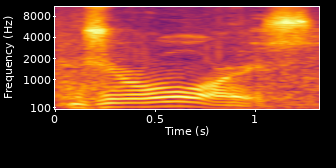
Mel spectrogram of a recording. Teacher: are called drawers the pronunciation is not like the spelling pronunciation Dr makes a j sound J J plus the r together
